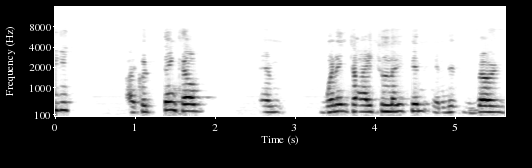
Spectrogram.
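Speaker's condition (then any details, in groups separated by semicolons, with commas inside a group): Cerebral palsy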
